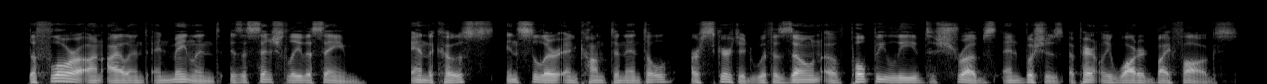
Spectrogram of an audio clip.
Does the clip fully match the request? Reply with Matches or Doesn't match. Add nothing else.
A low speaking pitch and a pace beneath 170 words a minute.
Matches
